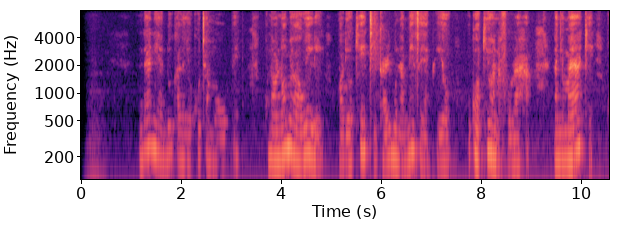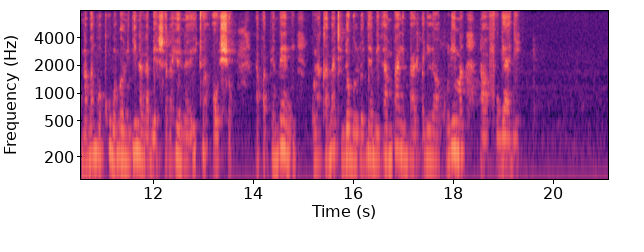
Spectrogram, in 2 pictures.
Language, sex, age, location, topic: Swahili, female, 25-35, Dar es Salaam, agriculture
